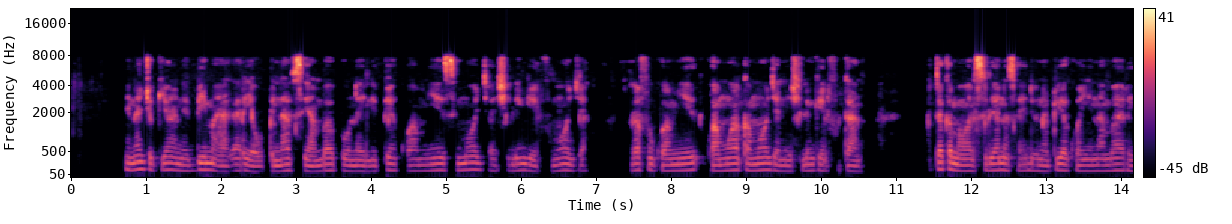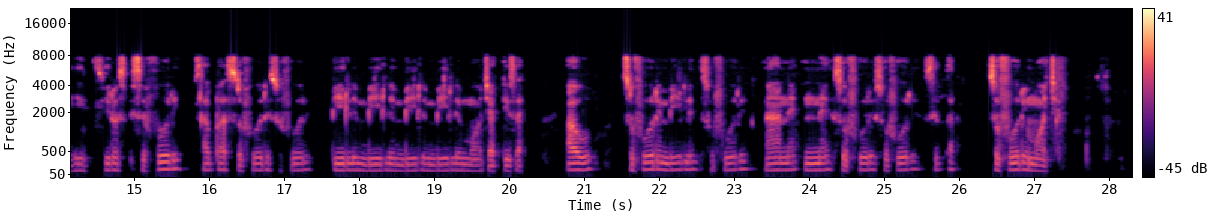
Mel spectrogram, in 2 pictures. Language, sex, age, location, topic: Swahili, female, 18-24, Nakuru, finance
